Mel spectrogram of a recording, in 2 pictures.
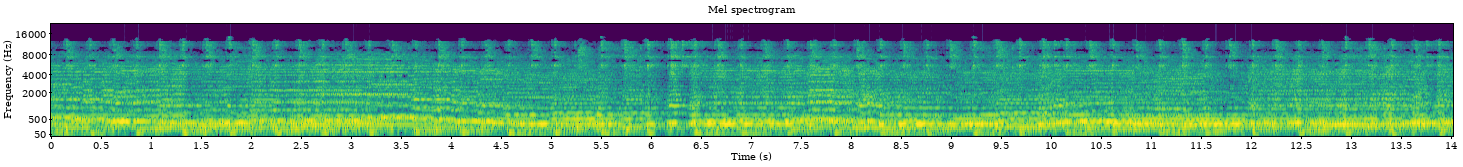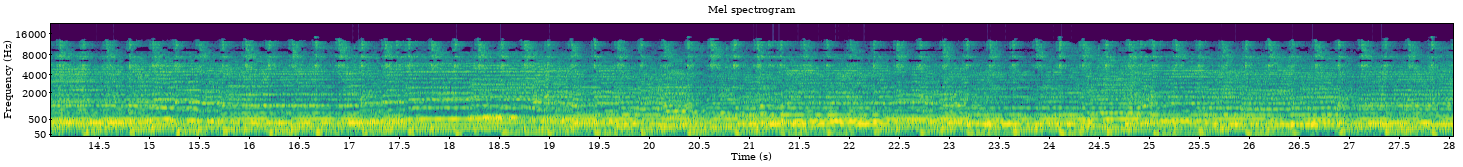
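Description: Button accordion playing a lively Auvergne march, melody over a steady march beat in the bass.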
